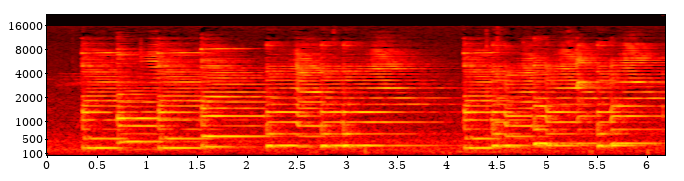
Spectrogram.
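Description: MIDI keyboard played one note at a time through a sitar sound, picking out the song's melody in Mohana raagam. Two phrases of stepwise notes, the second starting about four seconds in.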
